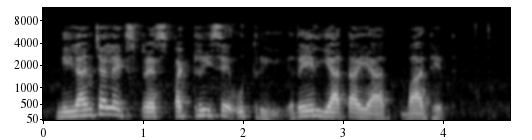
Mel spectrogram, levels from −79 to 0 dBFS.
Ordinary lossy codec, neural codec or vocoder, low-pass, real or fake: MP3, 32 kbps; codec, 16 kHz, 8 kbps, FunCodec, trained on LibriTTS, 25 frames a second; 7.2 kHz; fake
